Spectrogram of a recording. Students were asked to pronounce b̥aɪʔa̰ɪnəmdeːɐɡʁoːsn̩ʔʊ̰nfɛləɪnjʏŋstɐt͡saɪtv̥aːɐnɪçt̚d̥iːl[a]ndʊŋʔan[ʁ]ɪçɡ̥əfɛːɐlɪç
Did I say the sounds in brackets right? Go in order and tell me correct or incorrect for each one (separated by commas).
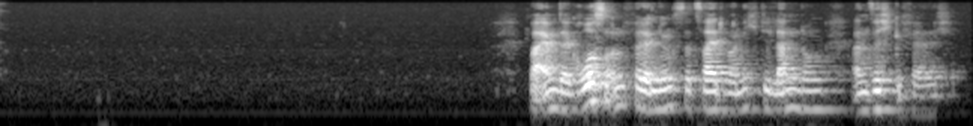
correct, incorrect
